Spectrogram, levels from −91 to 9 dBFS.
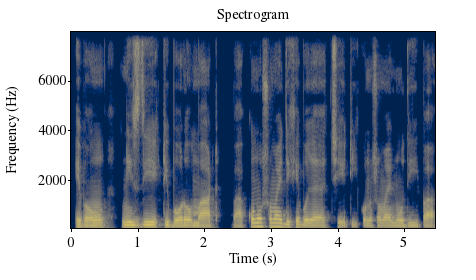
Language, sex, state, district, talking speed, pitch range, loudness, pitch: Bengali, male, West Bengal, Malda, 175 wpm, 100-115 Hz, -16 LUFS, 105 Hz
